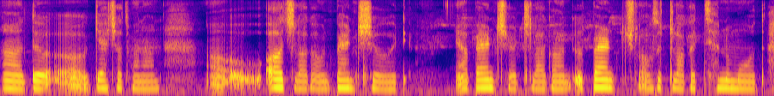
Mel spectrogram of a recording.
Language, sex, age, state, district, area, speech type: Kashmiri, female, 30-45, Jammu and Kashmir, Budgam, rural, spontaneous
